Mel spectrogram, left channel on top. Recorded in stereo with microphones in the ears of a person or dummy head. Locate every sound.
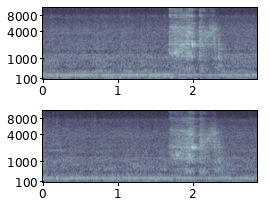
1.7 s scissors: 25° left (ahead or behind), 1.8 m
